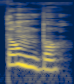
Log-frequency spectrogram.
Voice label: "tombo", esperanto; vortoj

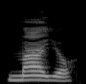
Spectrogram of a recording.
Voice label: "majo", esperanto; vortoj

